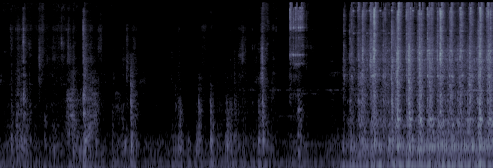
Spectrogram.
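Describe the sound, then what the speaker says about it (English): A sewing machine top-stitches across the top of a small handmade mini backpack, starting with scattered clicks and handling noises and then settling into a steady, close, rapid stitching run over the last few seconds. "we're going to top stitch across the top"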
